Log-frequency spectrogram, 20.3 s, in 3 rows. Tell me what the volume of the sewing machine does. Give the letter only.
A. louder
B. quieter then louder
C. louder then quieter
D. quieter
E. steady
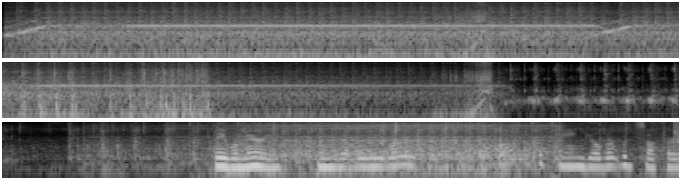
B.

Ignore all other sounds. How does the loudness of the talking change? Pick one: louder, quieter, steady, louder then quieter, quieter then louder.
quieter then louder.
